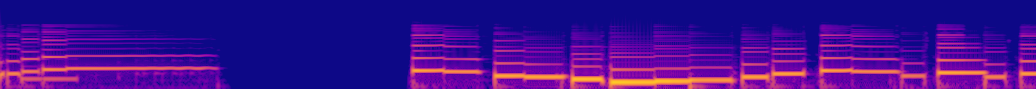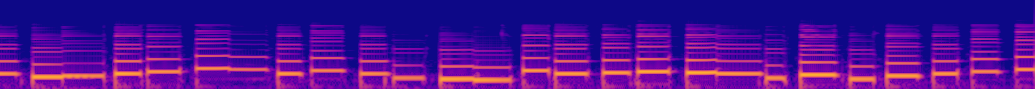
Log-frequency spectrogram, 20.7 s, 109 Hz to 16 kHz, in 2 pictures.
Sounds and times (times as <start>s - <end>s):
Guitar: 0.0s - 2.3s, 4.1s - 20.7s.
